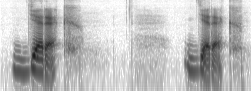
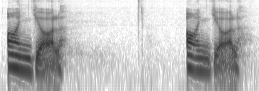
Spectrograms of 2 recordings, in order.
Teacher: It's a palatal sound, like the letter Ny, Ny.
